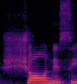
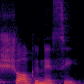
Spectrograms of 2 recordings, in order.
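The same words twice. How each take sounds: First: The 'gh' in the middle is silent. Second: The 'gh' in the middle is sounded. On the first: The speaker calls it right. "the G H, that pronunciation will be uh, omitted, like Shaughnessy" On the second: The speaker calls it wrong. "It will never be Shaughnessy"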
